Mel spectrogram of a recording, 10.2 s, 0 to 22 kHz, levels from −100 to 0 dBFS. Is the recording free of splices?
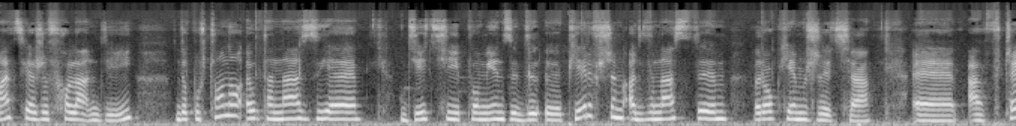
yes; 0 cuts

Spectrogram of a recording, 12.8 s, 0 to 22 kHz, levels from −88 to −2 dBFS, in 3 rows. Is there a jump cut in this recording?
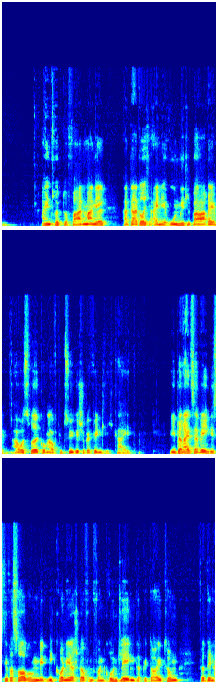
no; 0 cuts

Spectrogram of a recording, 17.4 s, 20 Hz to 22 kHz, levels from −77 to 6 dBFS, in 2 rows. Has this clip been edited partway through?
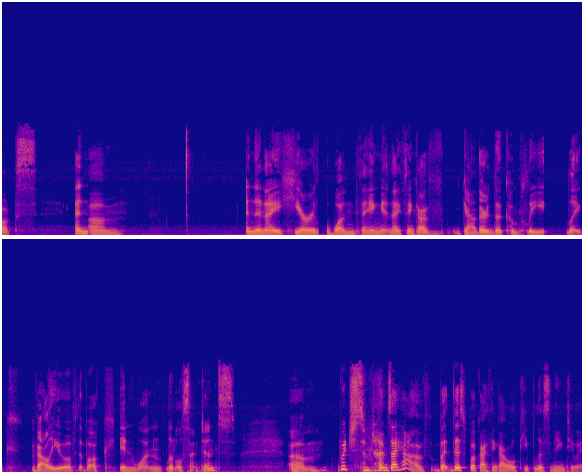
yes; 3 cuts; at 1.3 s, 4.7 s, 13.7 s

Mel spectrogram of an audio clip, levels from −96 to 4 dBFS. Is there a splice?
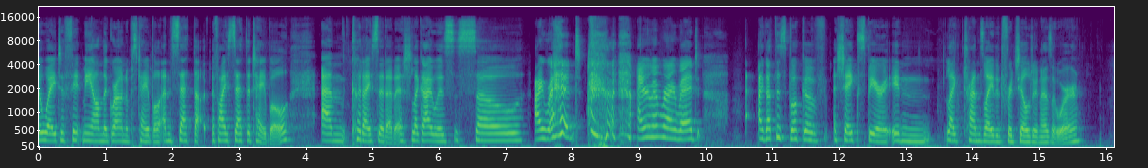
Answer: yes; 1 cut; at 7.4 s

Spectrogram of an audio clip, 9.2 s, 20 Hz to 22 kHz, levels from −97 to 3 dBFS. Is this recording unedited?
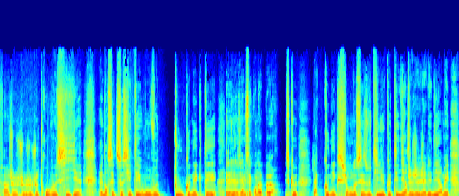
no; 3 cuts; at 4.3 s, 5.7 s, 8.2 s

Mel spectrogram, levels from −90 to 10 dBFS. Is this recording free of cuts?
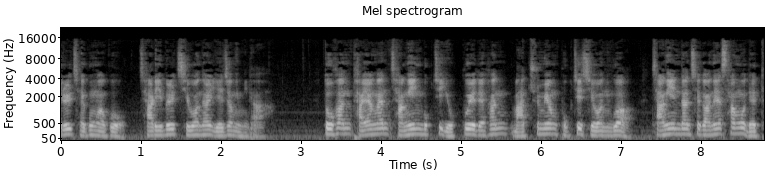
no; 2 cuts; at 3.2 s, 7.3 s

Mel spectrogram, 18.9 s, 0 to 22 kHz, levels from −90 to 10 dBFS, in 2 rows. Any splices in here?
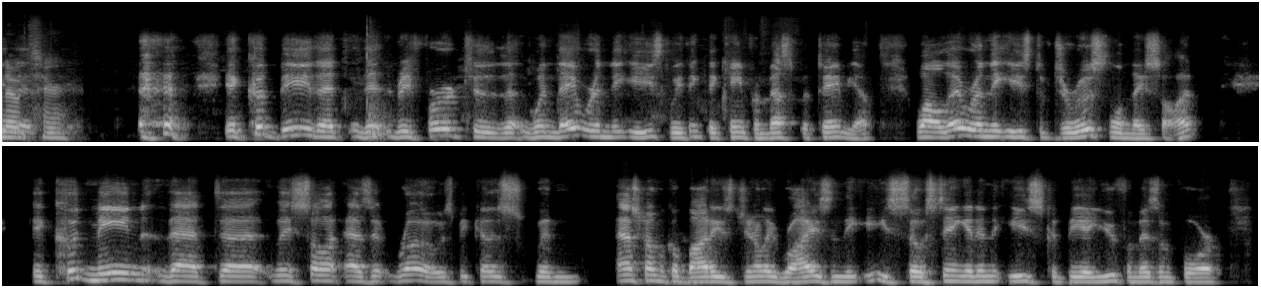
yes; 1 cut; at 9.5 s

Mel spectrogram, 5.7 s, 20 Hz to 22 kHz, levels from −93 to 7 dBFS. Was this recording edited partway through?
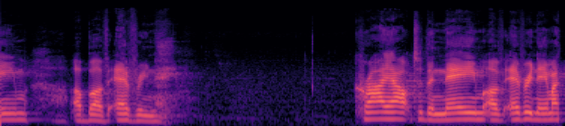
no; 0 cuts

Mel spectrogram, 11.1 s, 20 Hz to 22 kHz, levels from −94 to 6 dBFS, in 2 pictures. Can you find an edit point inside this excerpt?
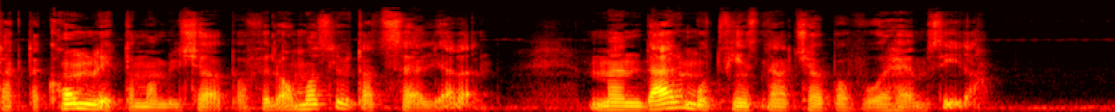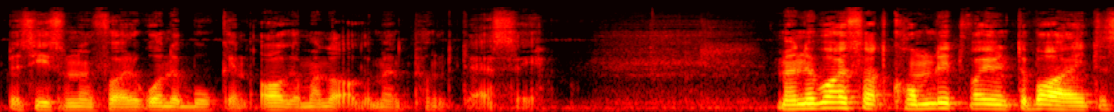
no; 0 cuts

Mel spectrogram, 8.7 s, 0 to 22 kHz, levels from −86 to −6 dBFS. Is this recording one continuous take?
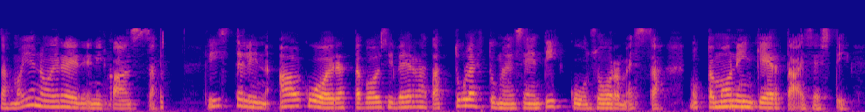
no; 1 cut; at 6.8 s

